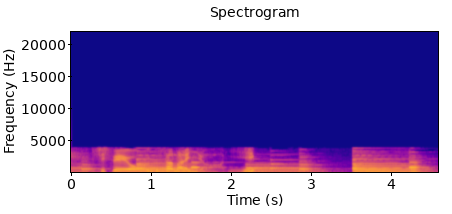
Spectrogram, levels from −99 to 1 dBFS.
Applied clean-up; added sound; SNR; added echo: none; none; none; none.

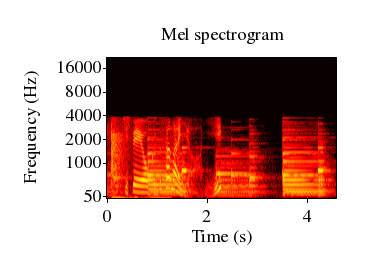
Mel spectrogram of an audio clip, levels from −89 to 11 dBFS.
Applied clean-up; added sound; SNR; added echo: none; Clapping; 8 dB; none.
